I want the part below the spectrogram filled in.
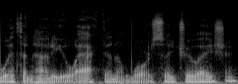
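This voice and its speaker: A man's dark, mellow voice with vocal fry. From New Britain, Connecticut. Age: 70s. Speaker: war veteran. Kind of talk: oral history interview.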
